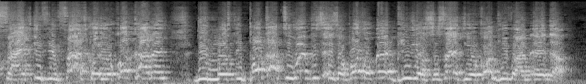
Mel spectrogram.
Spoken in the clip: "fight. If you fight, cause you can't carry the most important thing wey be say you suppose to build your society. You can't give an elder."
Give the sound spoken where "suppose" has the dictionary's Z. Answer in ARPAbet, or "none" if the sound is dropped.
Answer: none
